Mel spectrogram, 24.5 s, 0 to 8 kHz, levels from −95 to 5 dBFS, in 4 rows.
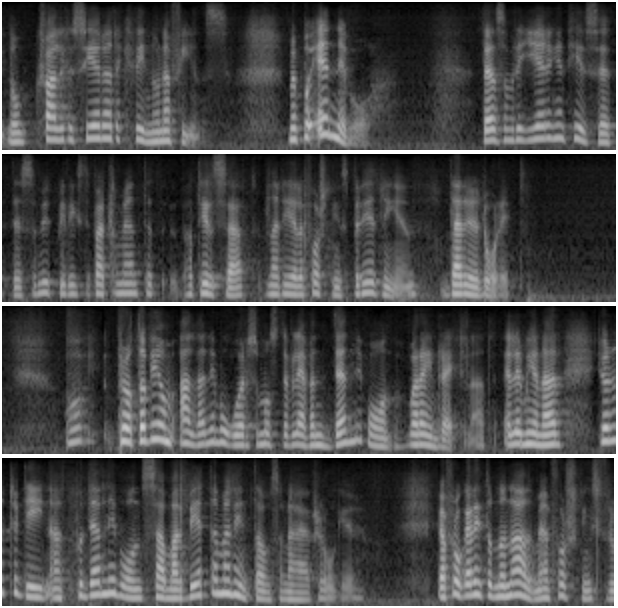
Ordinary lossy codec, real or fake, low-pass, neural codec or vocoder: none; fake; none; codec, 16 kHz, about 1 kbps, DyCAST, with the encoder's durations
